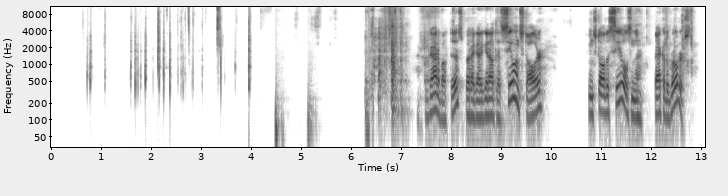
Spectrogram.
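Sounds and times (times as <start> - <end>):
dull thuds: 4.5 - 5.4.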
